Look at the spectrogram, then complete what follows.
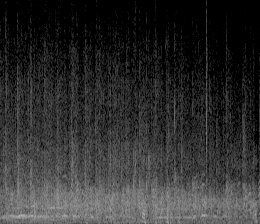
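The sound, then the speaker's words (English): Sustained audience applause welcoming a speaker to a book conversation event, dense, even clapping that holds at a steady level for the whole stretch without any voice. “Please put your hands together for Mary Garden.”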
